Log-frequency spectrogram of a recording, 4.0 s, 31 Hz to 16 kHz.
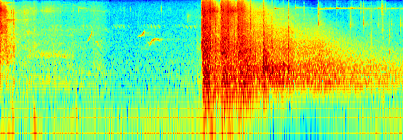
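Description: An Extar EP9 Gen 2 pistol fed from a Glock magazine fires a rapid string of loud, close shots that start abruptly midway and blur into a dense burst with ringing decay.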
